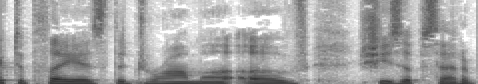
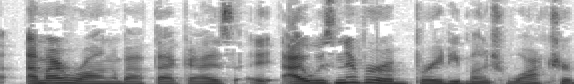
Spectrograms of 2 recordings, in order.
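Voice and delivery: normal talking voice

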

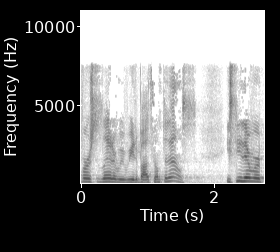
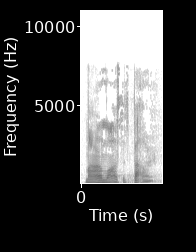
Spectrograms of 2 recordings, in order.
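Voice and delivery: low, soft deadpan question; God, mock incredulous; 4 semitones lower, 7 dB quieter than usual. God teasing Moses over his doubt, quiet mock incredulity. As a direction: echo the doubt quietly in disbelief. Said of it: "I love how God's like".

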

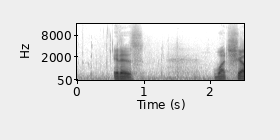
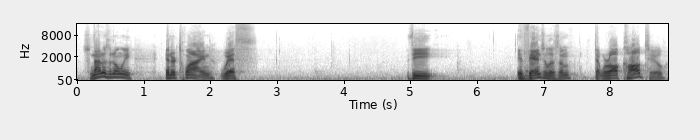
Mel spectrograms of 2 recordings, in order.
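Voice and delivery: louder, higher, ringing preacher's climb; full-force preaching; 4 semitones higher, 4 dB louder than usual. Real, not acted. Preacher pressing the congregation on persecution, fervent full preaching. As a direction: preach it out with rising fervour.

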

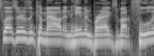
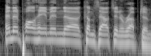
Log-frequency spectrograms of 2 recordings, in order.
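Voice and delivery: ordinary talk

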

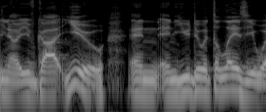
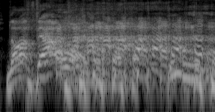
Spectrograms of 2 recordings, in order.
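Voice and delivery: laughing; 10 semitones higher, 5 dB louder, much slower than usual. Real, not acted. Laughing protest at idea.

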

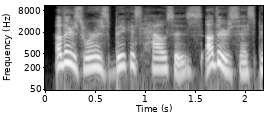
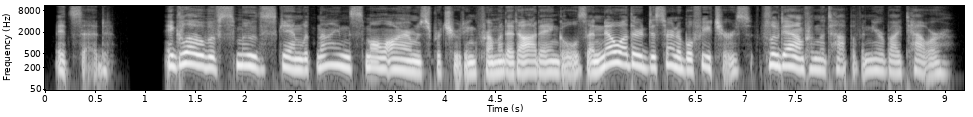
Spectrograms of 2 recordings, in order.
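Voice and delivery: usual speaking voice

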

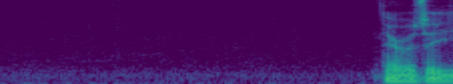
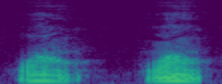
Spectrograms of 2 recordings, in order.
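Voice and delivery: put-on mildly naughty child's refusal; naughty cry. A narrator's reading. Michael refusing his medicine, a mildly naughty cry. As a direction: refuse with a touch of childish defiance. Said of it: "Michael cried naughtily".

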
